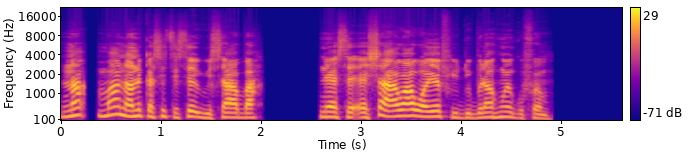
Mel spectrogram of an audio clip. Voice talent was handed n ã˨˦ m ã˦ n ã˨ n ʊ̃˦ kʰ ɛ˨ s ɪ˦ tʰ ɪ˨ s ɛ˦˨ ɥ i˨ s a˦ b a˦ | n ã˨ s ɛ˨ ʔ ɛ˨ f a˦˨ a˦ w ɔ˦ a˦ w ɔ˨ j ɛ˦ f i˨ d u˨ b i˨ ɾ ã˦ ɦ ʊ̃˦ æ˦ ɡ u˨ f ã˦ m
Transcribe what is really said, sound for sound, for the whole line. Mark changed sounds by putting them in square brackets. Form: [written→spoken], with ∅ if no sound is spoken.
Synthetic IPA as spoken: n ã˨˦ m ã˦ n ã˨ n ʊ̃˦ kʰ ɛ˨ s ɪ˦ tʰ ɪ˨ s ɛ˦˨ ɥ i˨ s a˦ b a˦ | n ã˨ s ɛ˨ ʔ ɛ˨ [f→ɕ] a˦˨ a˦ w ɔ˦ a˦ w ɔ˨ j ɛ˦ f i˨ d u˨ b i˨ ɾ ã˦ ɦ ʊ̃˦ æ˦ ɡ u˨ f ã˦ m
